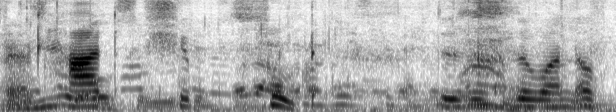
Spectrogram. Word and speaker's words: Hatshepsut: That's how it's pronounced as Hatshepsut.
